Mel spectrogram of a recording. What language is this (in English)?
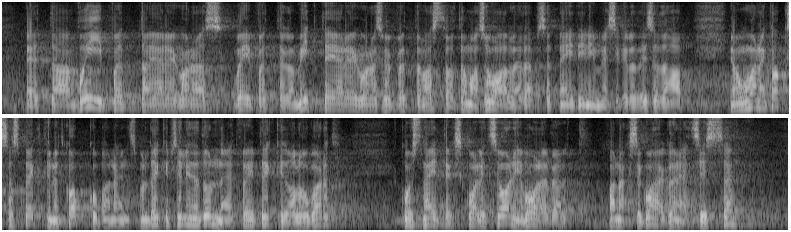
Estonian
